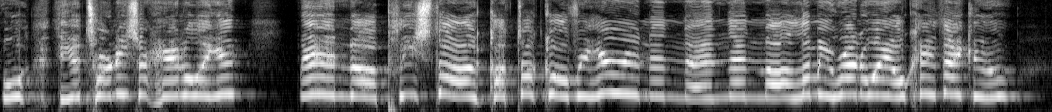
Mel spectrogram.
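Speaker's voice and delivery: rapid, high-pitched babbling. Mocking an official's reply to reporters' questions: imitating talking really fast. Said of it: "starts talking really fast".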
